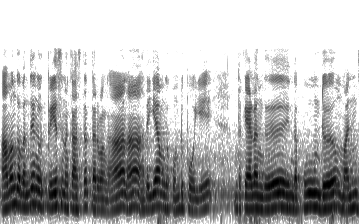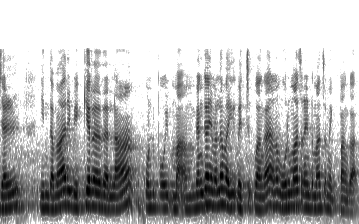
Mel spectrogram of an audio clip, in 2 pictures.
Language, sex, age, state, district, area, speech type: Tamil, female, 45-60, Tamil Nadu, Coimbatore, rural, spontaneous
